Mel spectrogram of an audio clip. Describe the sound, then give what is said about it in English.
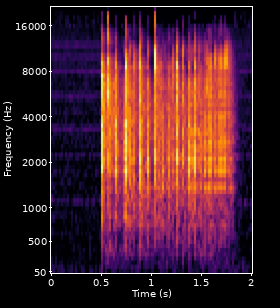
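Dice rattle and clatter across a hard table for just over a second, a dense burst of bright clicking taps that starts sharply and trails off, fairly loud with no talking. “don't just roll 2 dice because Izzy's also rolling 2 dice”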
